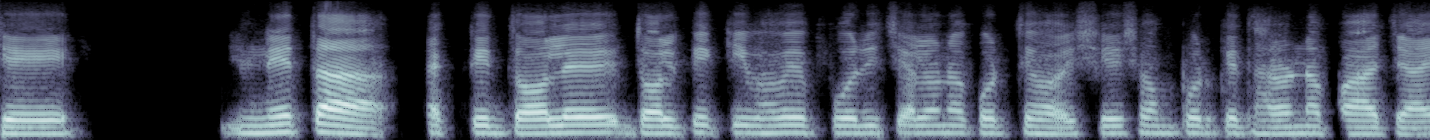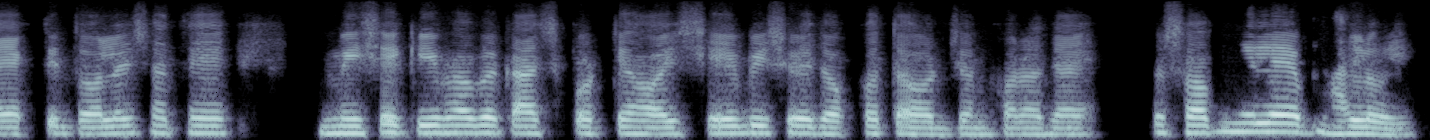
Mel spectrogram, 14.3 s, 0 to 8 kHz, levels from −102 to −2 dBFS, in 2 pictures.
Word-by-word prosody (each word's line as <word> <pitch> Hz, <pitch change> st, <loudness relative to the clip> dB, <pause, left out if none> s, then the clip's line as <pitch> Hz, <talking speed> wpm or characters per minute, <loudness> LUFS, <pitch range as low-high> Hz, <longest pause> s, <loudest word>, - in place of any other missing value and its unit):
যে 145 Hz, -1 st, +5 dB, 1.2 s
নেতা 175 Hz, 0 st, +7 dB, 0.5 s
একটি 165 Hz, -, -2 dB, 0.2 s
দলে 160 Hz, +2 st, +6 dB, 0.3 s
দলকে 150 Hz, +2 st, +2 dB
কিভাবে 165 Hz, 0 st, 0 dB, 0.2 s
পরিচালনা 160 Hz, 0 st, -1 dB
করতে 155 Hz, 0 st, -3 dB
হয়? 145 Hz, -, 0 dB
সে 155 Hz, -, -2 dB
সম্পর্কে 155 Hz, 0 st, -3 dB
ধারণা 145 Hz, +1 st, -1 dB
পাওয়া 140 Hz, -1 st, +2 dB
যায়। 135 Hz, 0 st, 0 dB
একটি -, -, -7 dB
দলের 150 Hz, +3 st, 0 dB
সাথে 160 Hz, 0 st, -4 dB, 0.7 s
মিশে 155 Hz, -1 st, +1 dB
কিভাবে 160 Hz, 0 st, +2 dB
কাজ 150 Hz, -1 st, 0 dB
করতে 150 Hz, 0 st, -4 dB
হয় 135 Hz, 0 st, 0 dB
সে 155 Hz, -, -2 dB, 0.2 s
বিষয়ে 155 Hz, -1 st, 0 dB
দক্ষতা 150 Hz, +2 st, -3 dB
অর্জন 130 Hz, +1 st, -5 dB
করা 135 Hz, 0 st, -4 dB
যায়। 130 Hz, 0 st, -3 dB, 0.3 s
তো 170 Hz, -, -4 dB
সব 165 Hz, -1 st, +3 dB, 0.2 s
মিলে 185 Hz, 0 st, +4 dB, 0.2 s
ভালোই। 140 Hz, -4 st, +1 dB
155 Hz, 135 wpm, -22 LUFS, 145-160 Hz, 1.2 s, নেতা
